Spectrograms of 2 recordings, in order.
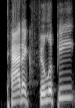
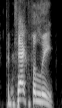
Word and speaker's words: Patek Philippe: his Patek Philippe wristwatch I only know how to pronounce it because I listened to rap music otherwise I would have I would be like Paddock Philippi no no Patek Philippe a Patek Philippe wristwatch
